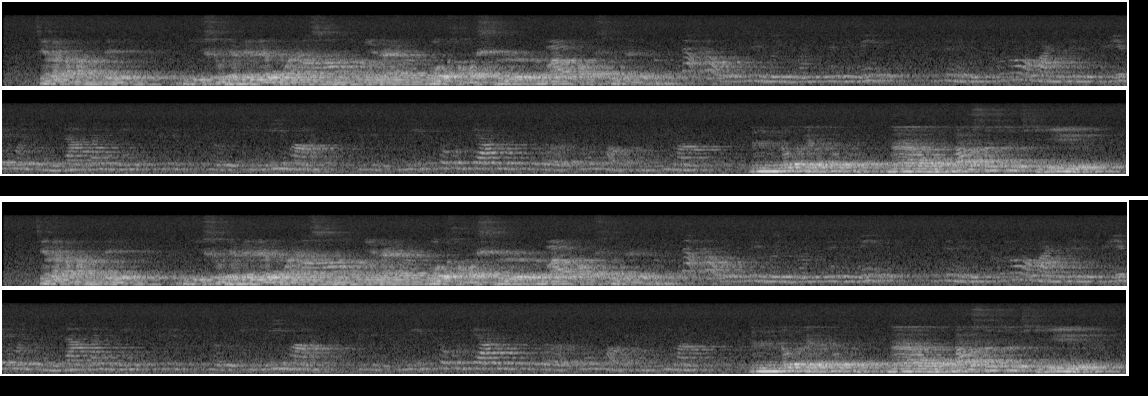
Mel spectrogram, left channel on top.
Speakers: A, on the right; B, on the right.
A: 进来的话，你得你首先得有点关系，
B: 哦，
A: 然后你还得过考试，
B: 这样子。
A: 分班考试这个样。
B: 哎，那那我就是有个疑问，就是你们有，就是你们初中的话，就是学业这么紧张，那你们就是有体育吗？就是体育课会加入这个中考成绩吗？
A: 嗯，都会的，都会的。那我们当时是体育，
